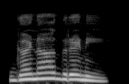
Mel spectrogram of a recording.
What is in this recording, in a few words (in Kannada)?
"ಗಣಾಗ್ರಣಿ", kannada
